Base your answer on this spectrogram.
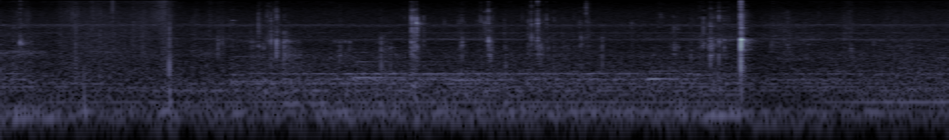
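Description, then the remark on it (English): A cat, Captain Meiji, eating a treat from her dish: quiet, irregular crunchy chewing clicks scattered over a steady low hum, with one sharper, louder click near the end. No one speaks. “Happy kitty noises means the episode has come to an end.”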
